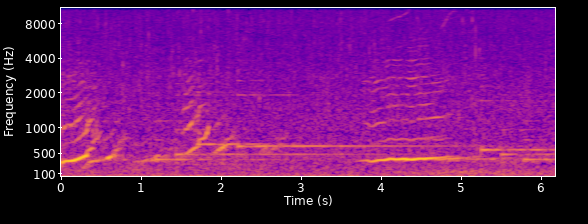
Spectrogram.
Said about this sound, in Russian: Забавно, что мотив э, песен горбатых китов постоянно меняется. И самцы копируют эти изменения, и каждый сезон все горбачи примерно поют одну и ту же песню.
